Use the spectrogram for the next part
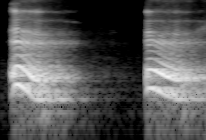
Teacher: vai pronunciar um E, mas com o lábio completamente arredondado e quase fechado. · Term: schwa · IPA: /ə/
